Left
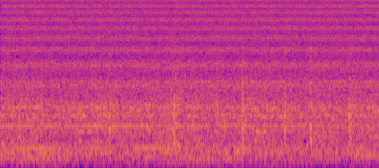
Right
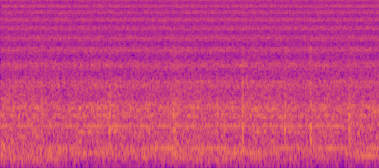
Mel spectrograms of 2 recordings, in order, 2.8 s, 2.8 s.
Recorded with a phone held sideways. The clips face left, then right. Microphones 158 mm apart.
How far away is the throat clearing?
I don't hear throat clearing.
